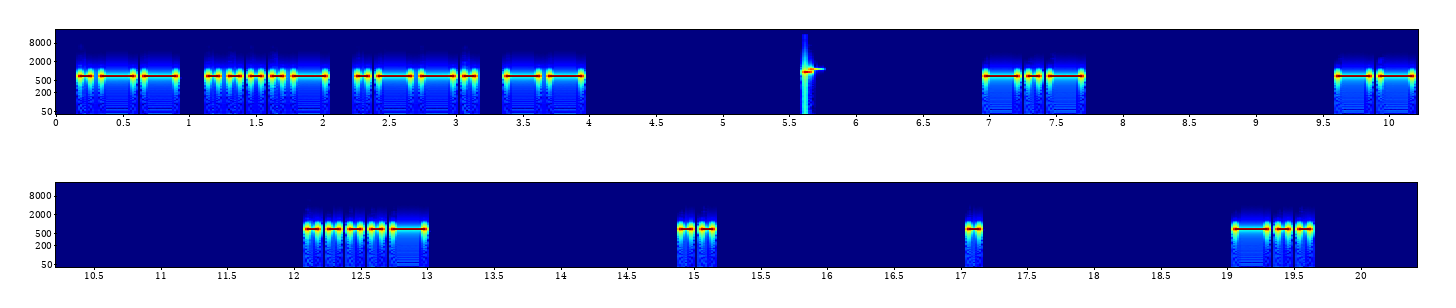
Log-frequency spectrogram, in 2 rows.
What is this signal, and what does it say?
Morse code, heard as a keyed tone, about 15 wpm, spaced as for 6 wpm, 700 Hz. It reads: W4PM KM4IED
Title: USA Call Signs - 8x Character Spacing - 15wpm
